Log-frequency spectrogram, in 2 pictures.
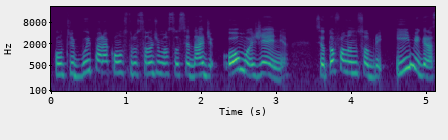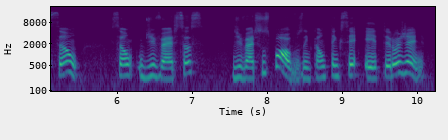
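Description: High-voiced woman teaching exam questions. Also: moderate pace, no echo. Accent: Brazilian Portuguese. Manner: explanatory, addresses students, asks and answers own questions. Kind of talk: exam-prep lesson, reading and explaining questions.

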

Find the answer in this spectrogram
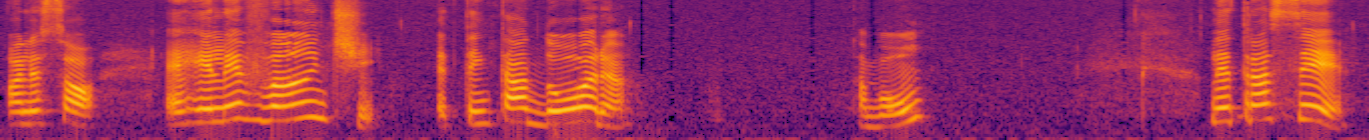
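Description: High-voiced woman teaching exam questions. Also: lively intonation, slow pace, no room sound. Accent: Brazilian Portuguese. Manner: explanatory, addresses students, asks and answers own questions. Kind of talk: exam-prep lesson, reading and explaining questions.

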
